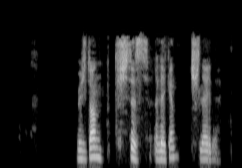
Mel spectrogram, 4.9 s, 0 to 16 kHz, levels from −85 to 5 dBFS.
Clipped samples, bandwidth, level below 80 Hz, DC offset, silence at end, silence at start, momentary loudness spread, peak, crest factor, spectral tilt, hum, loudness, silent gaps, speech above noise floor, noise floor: under 0.1%; 8.4 kHz; -64 dBFS; under 0.1%; 0.5 s; 1.55 s; 13 LU; -2 dBFS; 22 dB; -2.5 dB/octave; none; -19 LUFS; 2.23-2.29 s, 3.61-3.81 s; over 69 dB; under -90 dBFS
